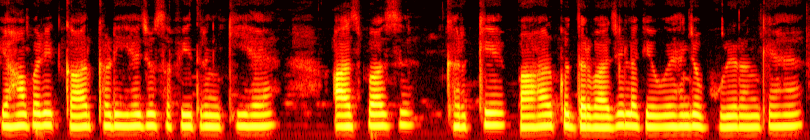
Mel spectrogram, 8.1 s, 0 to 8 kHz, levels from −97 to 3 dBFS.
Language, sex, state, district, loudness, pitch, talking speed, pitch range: Hindi, female, Uttar Pradesh, Lalitpur, -18 LUFS, 205 Hz, 185 wpm, 195-210 Hz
